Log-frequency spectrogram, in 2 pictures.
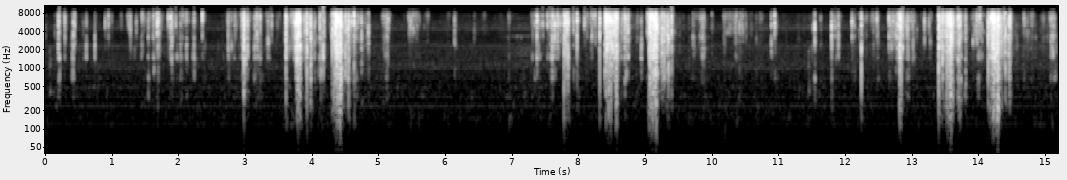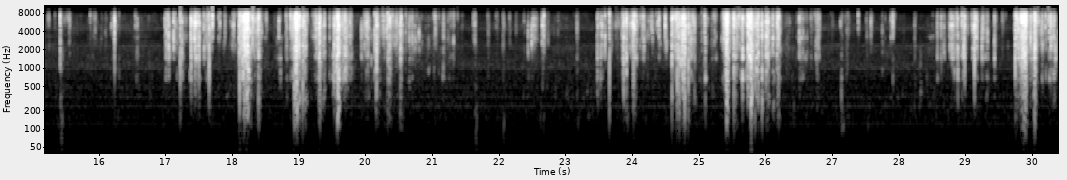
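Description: Trading-card pack wrappers being torn open and crinkled by hand, in crackly bursts of a second or two, about every four to five seconds.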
